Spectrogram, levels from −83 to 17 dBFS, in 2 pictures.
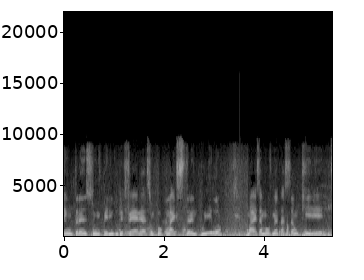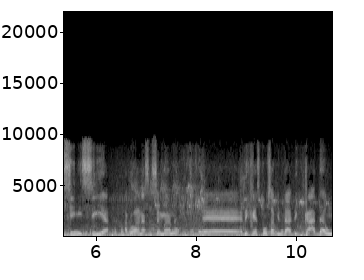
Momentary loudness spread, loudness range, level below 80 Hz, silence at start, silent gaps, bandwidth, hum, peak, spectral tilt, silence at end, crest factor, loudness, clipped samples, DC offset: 4 LU; 1 LU; -32 dBFS; 0 s; none; 10 kHz; none; -2 dBFS; -5.5 dB/octave; 0 s; 14 dB; -16 LUFS; under 0.1%; under 0.1%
